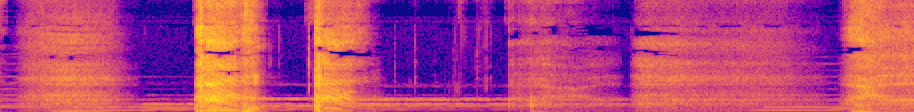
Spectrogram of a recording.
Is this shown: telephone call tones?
no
